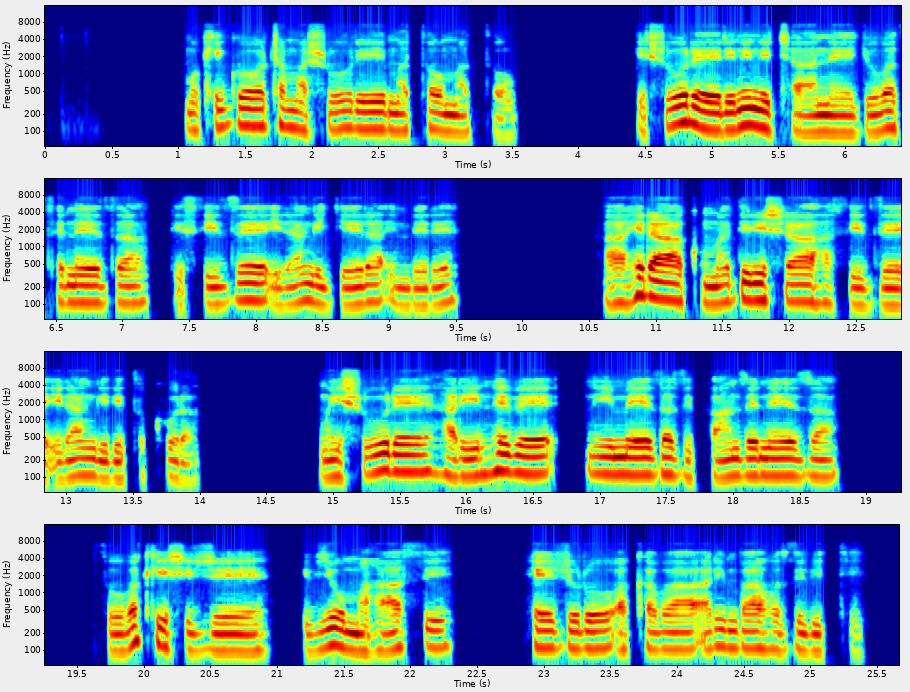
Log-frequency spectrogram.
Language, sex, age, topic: Rundi, male, 36-49, education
